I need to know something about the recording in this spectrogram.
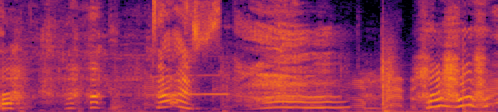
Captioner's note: chuckles; gasps; laughs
